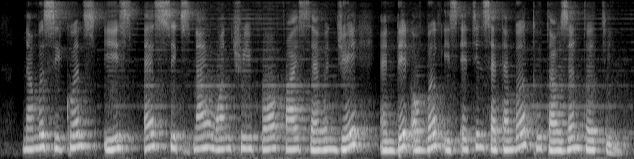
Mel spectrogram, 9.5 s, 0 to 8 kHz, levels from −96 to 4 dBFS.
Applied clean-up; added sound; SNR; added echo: neural separator model SepFormer DNS4.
